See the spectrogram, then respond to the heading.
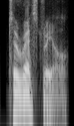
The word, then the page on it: terrestrial: British English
